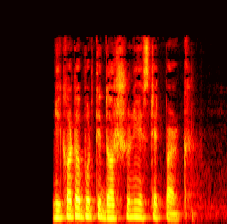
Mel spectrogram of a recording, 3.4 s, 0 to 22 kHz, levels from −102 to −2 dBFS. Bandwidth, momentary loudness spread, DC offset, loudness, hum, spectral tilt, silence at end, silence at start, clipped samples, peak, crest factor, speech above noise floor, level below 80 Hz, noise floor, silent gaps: 11.5 kHz; 9 LU; under 0.1%; -25 LUFS; none; -5.5 dB/octave; 0.55 s; 0.8 s; under 0.1%; -6 dBFS; 20 dB; over 66 dB; -60 dBFS; under -90 dBFS; none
